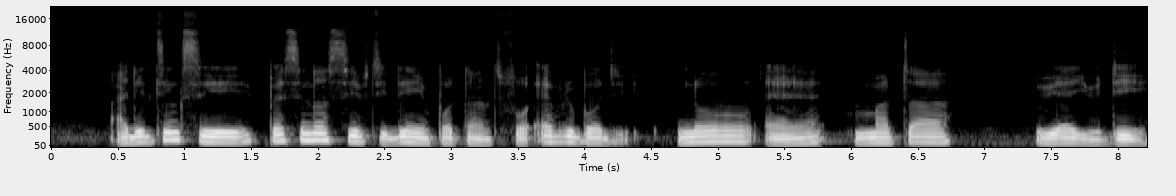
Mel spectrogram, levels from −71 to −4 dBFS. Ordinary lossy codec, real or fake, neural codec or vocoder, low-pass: none; real; none; 19.8 kHz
